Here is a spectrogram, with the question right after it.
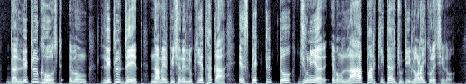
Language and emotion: Bengali, neutral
